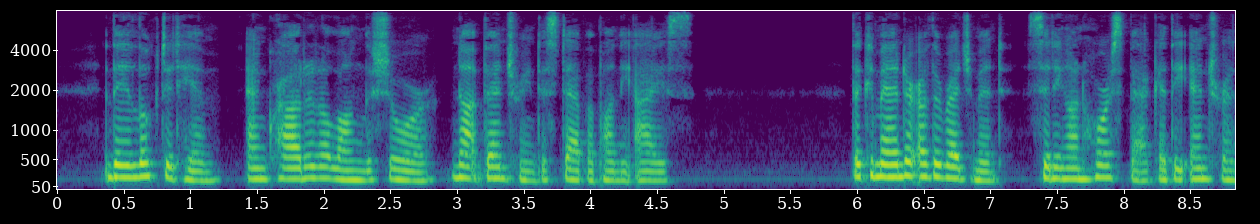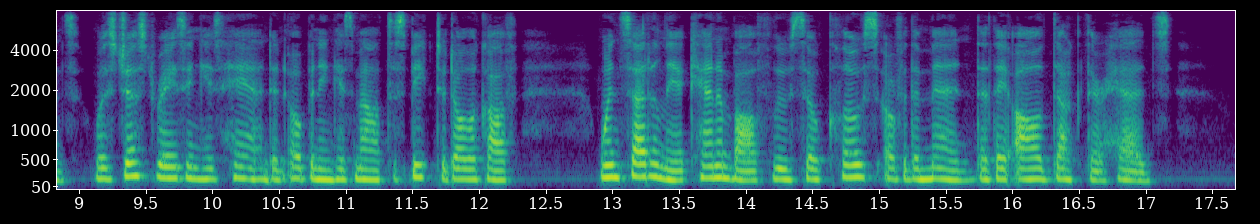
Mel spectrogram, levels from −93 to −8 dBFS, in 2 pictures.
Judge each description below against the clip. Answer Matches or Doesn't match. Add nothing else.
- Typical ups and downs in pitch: Matches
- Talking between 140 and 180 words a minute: Doesn't match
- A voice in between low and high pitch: Matches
